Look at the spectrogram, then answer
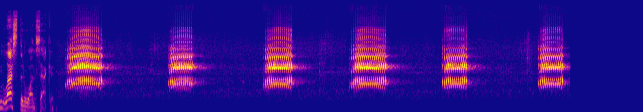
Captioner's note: Cope's gray treefrog call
